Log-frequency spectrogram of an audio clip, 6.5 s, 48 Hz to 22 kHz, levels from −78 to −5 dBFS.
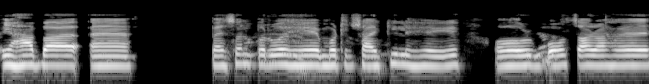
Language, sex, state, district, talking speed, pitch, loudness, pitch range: Hindi, male, Bihar, Jamui, 110 wpm, 195 Hz, -16 LUFS, 185-195 Hz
